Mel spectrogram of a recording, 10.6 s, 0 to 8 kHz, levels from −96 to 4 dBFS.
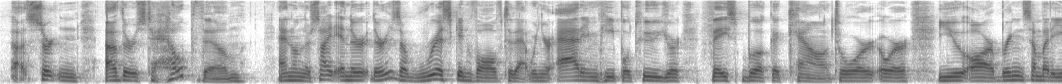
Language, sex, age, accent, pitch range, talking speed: English, male, 40-59, American, 120-150 Hz, 185 wpm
